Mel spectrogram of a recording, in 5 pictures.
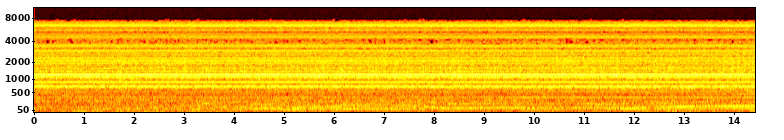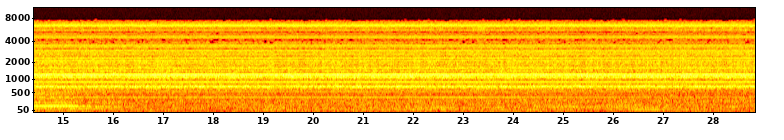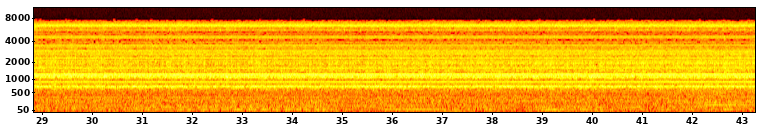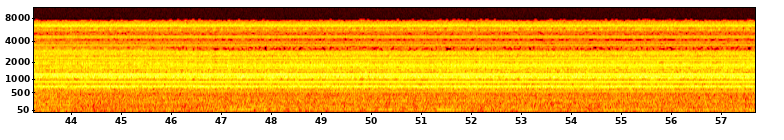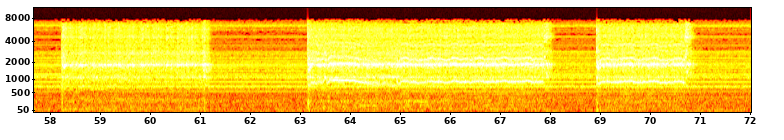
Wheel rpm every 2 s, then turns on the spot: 0, 0, 0, 0, 0, 0, 0, 0, 0, 0, 0, 0, 0, 0, 0, 0, 0, 0, 0, 0, 0, 0, 0, 0, 0, 0, 0, 0, 10, 150, 70, 90, 180, 150, 110, 40.
none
